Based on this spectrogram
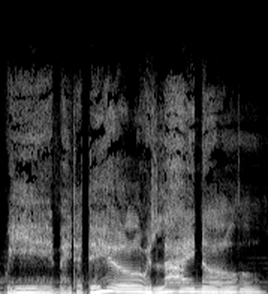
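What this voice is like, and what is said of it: Creepy character voice. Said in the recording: “creepy voice”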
